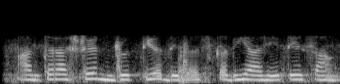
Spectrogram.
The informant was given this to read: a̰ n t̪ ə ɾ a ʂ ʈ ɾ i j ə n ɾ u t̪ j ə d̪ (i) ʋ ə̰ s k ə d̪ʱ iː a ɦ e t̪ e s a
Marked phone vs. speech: correct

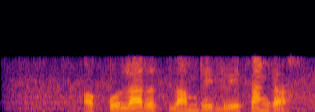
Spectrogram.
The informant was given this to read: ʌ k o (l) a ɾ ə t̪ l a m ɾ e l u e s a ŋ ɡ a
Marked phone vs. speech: correct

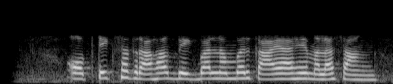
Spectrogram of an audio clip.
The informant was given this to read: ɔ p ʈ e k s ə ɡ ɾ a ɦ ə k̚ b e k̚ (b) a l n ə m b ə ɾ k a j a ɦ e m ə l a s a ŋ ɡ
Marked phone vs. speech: correct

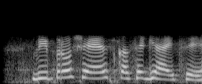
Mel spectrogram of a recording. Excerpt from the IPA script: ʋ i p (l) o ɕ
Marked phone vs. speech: incorrect: ɾ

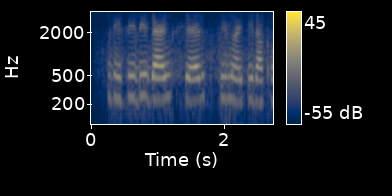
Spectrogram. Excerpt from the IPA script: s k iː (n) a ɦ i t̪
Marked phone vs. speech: incorrect: m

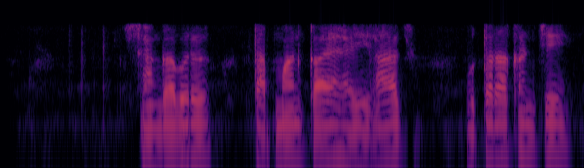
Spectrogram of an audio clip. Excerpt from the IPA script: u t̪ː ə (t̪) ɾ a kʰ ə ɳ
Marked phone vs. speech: incorrect: none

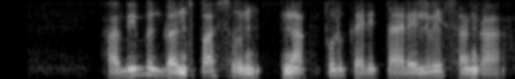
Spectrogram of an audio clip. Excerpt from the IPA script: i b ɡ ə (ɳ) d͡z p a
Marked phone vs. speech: incorrect: n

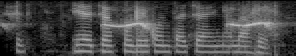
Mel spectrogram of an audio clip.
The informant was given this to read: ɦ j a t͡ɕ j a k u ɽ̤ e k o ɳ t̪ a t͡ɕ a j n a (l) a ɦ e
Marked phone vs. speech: correct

